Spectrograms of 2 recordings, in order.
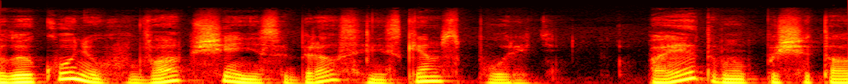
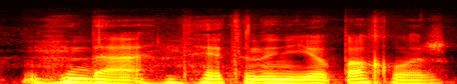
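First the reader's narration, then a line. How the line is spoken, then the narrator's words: Said after laughing. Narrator (Russian): отсмеявшись, сказал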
